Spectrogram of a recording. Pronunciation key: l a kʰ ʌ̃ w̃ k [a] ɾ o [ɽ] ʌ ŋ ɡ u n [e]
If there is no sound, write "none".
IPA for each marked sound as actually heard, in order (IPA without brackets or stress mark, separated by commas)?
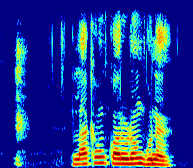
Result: ʌ, ɽ, a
